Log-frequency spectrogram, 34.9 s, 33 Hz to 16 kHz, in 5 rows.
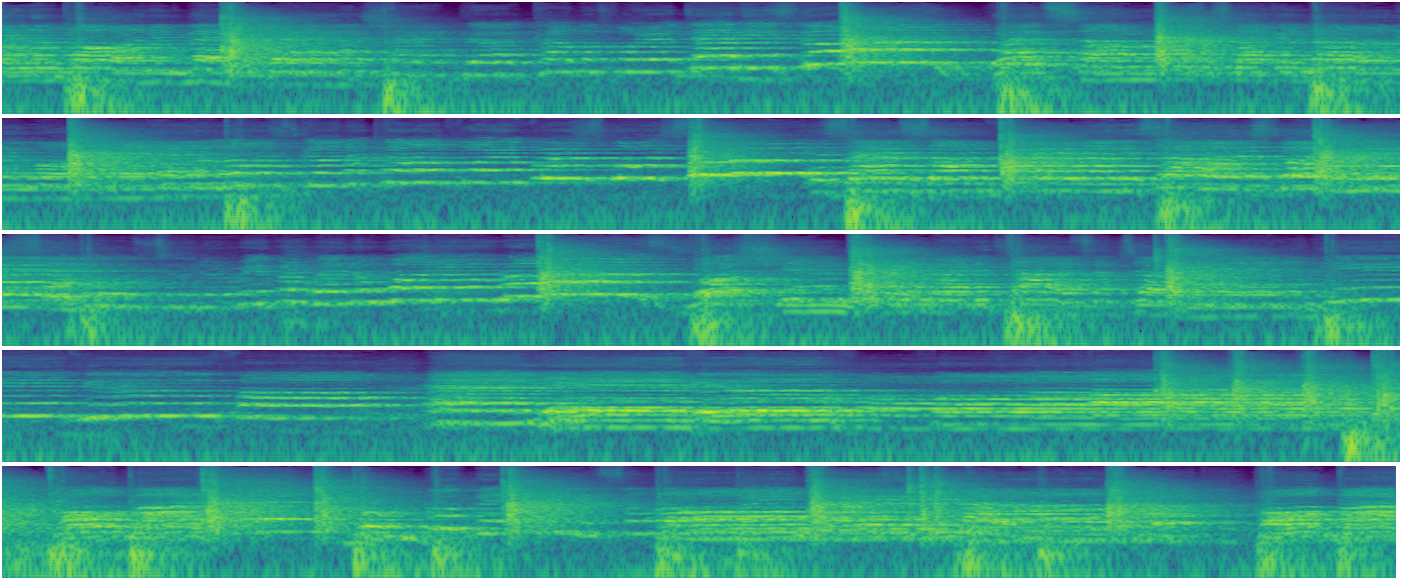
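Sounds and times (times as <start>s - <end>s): female choir singing: 0.0s - 34.9s
sharp percussive hits: 26.7s - 34.9s.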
